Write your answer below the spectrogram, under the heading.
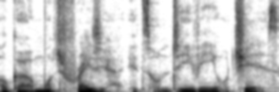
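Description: With vocal fry and a dark, mellow tone, a woman speaks at a moderate pace in a very deep, low pitch. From England, West Country (Devon). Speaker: musician and radio DJ. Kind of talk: interview.

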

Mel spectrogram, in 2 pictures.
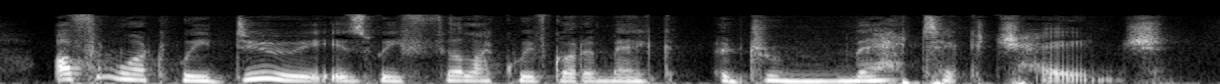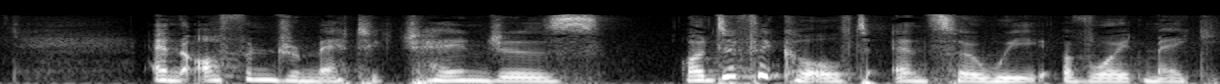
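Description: With a South African accent, a woman speaks at a moderate pace in a dark, mellow, somewhat breathy tone. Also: medium pitch for a woman, ordinary pitch variation. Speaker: psychologist and author. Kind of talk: interview.

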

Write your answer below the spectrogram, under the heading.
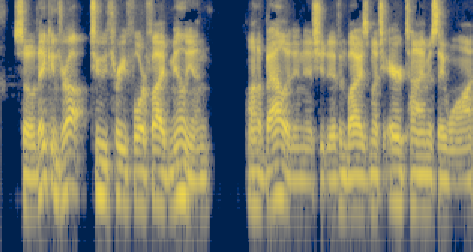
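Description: A man's normal speaking voice, fairly low in pitch, with ordinary pitch variation and a moderate pace. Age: 40s. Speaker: conservation group marketing executive. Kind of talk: casual interview.

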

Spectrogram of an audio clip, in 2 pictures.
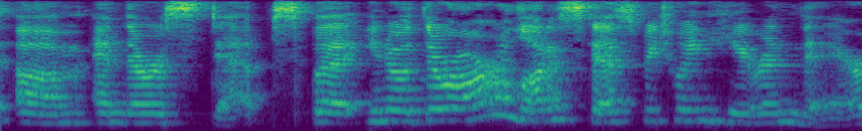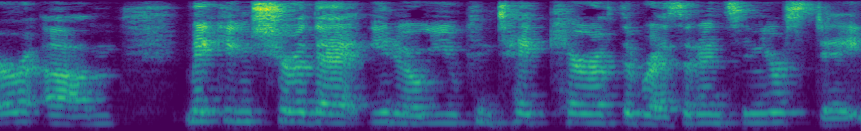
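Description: Noticeable background noise runs under this recording. A woman speaks at a fairly high pitch. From South Africa. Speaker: writer and political activist. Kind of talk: casual interview conversation.

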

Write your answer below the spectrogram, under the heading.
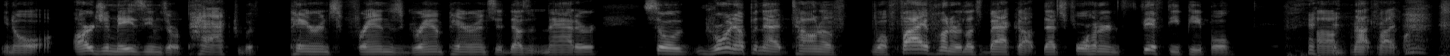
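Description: This man has a medium-pitched voice and an Upper Midwest accent. The sound is dry and close, with no echo. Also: ordinary pitch variation, moderate pace. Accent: Upper Midwest (Minnesota). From southern Minnesota. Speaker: appliance store co-owner. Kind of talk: casual interview.

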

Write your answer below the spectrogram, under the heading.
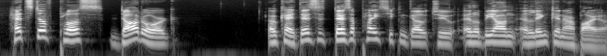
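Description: A man with an Irish accent speaks at a moderate pace and fairly high pitch, with very wide pitch swings, in a dry, close, echo-free recording with a very clean, silent background. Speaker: podcast host. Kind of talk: casual comedic chat.

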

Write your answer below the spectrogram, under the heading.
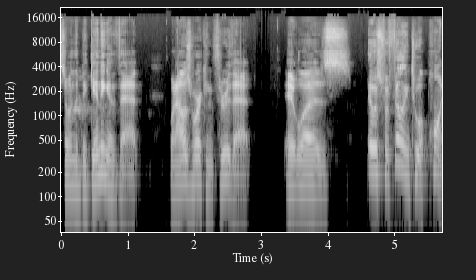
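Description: A man's unremarkable speaking voice, fairly high-pitched, at a moderate pace and full of lively intonation. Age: 30s. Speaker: real estate investor. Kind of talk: casual chat.

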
